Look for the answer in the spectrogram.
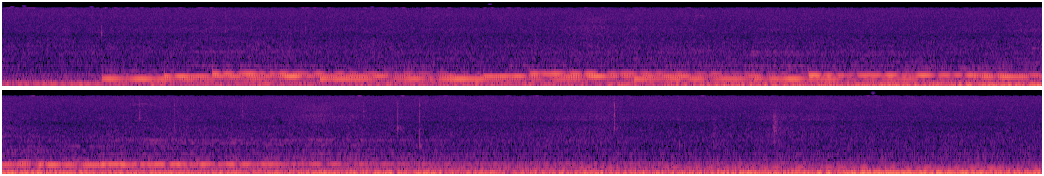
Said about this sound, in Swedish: Och ni bevittnar någonting. Någonting har kommit rakt mot er. En farkost, en bil, en lätt lastbil. Bländat er.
